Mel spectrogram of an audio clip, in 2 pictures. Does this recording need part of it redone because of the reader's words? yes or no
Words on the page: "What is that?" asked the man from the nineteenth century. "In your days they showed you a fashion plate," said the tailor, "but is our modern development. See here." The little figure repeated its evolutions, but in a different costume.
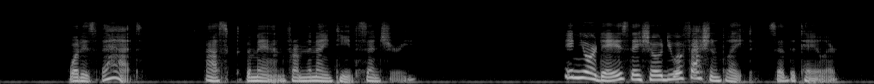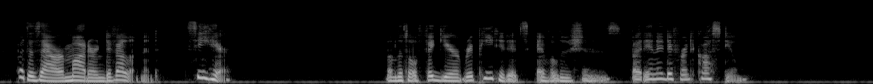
no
